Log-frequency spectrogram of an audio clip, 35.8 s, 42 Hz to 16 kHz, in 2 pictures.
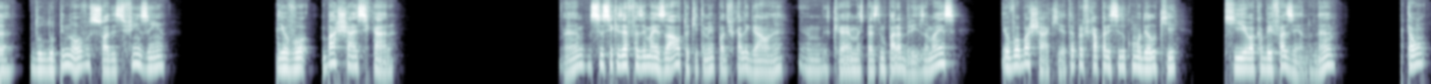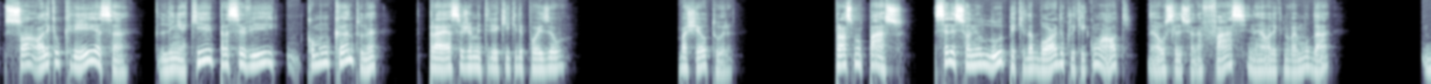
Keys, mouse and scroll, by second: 2.8-3.9 drag, 7.1 middle click, 7.7 click, 9.2-11.3 shift+middle drag, 11.3 ctrl+z, 11.9-14.9 middle drag, 15.0-18.7 middle drag, 18.7-19.4 scroll down 1, 19.4 alt+click, 23.4 click, 24.7 click, 27.8-29.7 middle drag, 29.7 alt+click, 30.2-31.4 middle drag, 31.4 scroll up 1, 32.3 click, 33.0 click, 33.6 click, 34.5 click, 35.1 click, 35.5-35.7 middle drag.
